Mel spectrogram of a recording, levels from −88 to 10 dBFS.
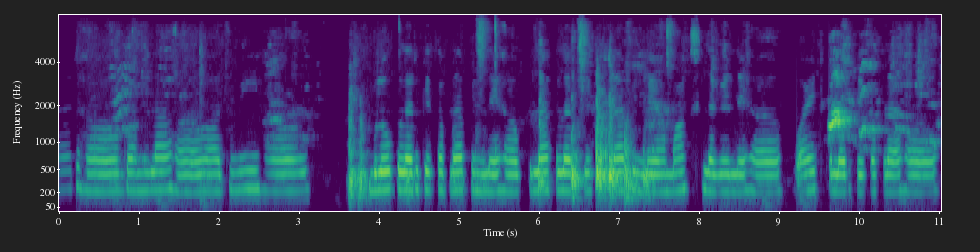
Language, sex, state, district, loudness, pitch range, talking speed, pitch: Hindi, female, Jharkhand, Sahebganj, -21 LUFS, 215-235 Hz, 125 wpm, 225 Hz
